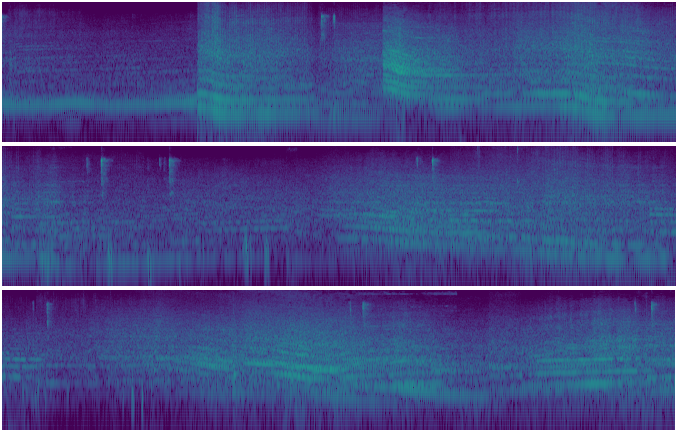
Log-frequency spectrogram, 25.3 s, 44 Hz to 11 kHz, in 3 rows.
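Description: Antara GT3 race car engine at the Kansai circuit in a racing video game, a loud sustained drone rising and falling through repeated upshifts and downshifts across the lap, with no talk.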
